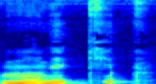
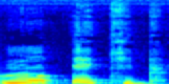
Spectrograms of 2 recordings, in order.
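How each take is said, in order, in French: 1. Le n passe doucement dans la voyelle qui suit. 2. Le n est coupé avant la voyelle qui suit. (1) "ça c'est une voyelle... on va plutôt dire mon équipe" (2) "On ne va pas dire mon équipe. Ce n'est pas joli"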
